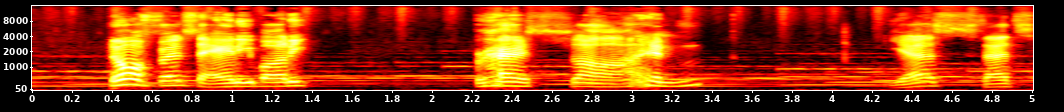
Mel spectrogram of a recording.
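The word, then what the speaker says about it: Rashon: Rashan.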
